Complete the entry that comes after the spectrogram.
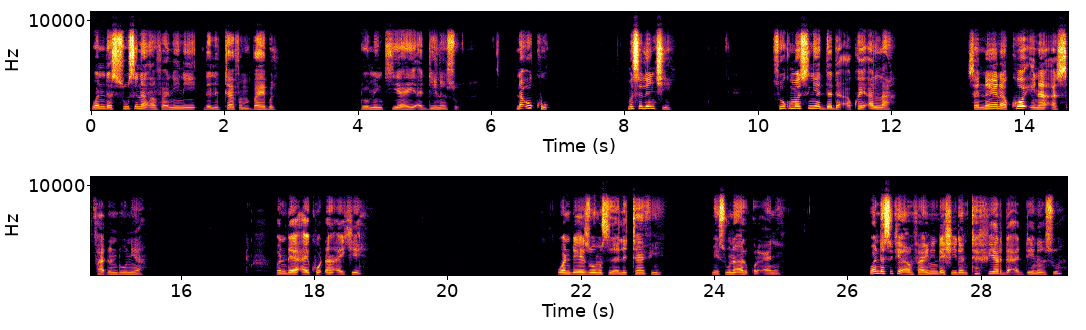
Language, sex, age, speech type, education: Hausa, male, 15-29, spontaneous, secondary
